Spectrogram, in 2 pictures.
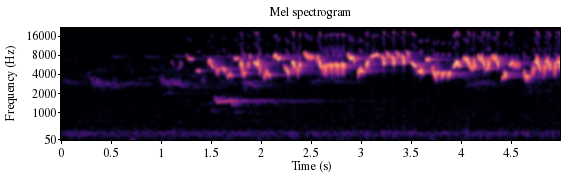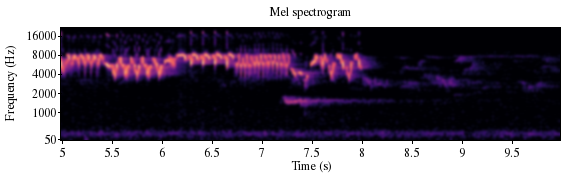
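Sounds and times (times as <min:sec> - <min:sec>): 
winter wren singing: 0:01.1 - 0:08.0.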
